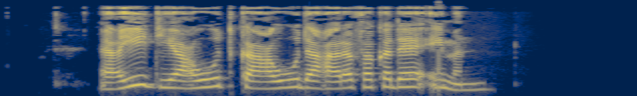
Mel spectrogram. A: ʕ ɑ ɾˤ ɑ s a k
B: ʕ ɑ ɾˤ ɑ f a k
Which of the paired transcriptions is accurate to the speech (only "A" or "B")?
B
